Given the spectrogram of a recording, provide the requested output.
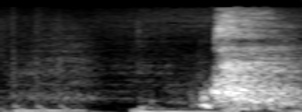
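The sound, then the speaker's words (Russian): A single sharp sneeze bursts out near the end, preceded by a brief low rumble and quiet pause, then a breathy, hissing release fading out. “Будь здоров. Будь здоров.”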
